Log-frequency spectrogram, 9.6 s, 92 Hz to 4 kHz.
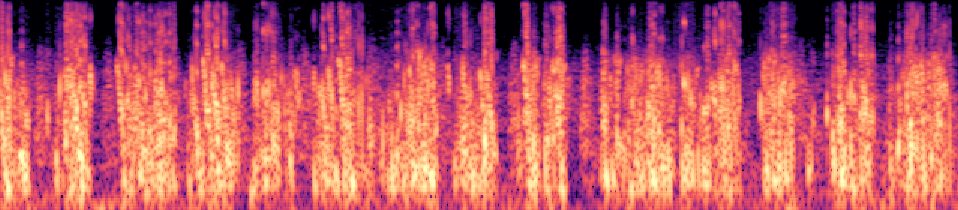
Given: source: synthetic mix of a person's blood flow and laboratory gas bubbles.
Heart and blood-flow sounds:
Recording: Doppler ultrasound of blood flow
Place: subclavian vein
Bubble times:
0.00-0.33 s: bubbles
0.44-0.99 s: bubbles
1.14-1.79 s: bubbles
1.83-2.44 s: bubbles
2.48-3.02 s: bubbles
3.09-4.40 s: bubbles
4.45-5.00 s: bubbles
5.16-5.72 s: bubbles
5.97-7.42 s: bubbles
7.57-7.98 s: bubbles
8.06-8.15 s: bubbles
8.22-8.77 s: bubbles
8.87-9.59 s: bubbles
From the record:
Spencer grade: 4 (maximum detectable bubble signal sounding continuously throughout systole and diastole of every cardiac period, and overriding the amplitude of the normal cardiac signals)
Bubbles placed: anywhere in the cardiac cycle

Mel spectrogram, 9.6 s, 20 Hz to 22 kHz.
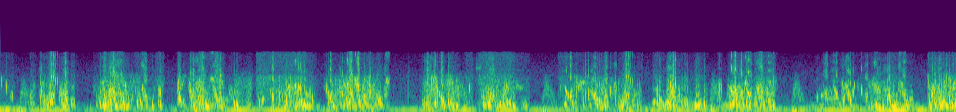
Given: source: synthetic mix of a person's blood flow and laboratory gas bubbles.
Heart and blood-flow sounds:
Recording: Doppler ultrasound of blood flow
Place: subclavian vein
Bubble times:
0.00-0.16 s: bubbles
0.28-0.79 s: bubbles
0.93-1.66 s: bubbles
1.77-2.53 s: bubbles
2.56-3.90 s: bubbles
4.18-5.30 s: bubbles
5.57-6.42 s: bubbles
6.51-7.09 s: bubbles
7.17-7.79 s: bubbles
8.14-9.15 s: bubbles
9.28-9.57 s: bubbles
From the record:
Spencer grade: 4 (maximum detectable bubble signal sounding continuously throughout systole and diastole of every cardiac period, and overriding the amplitude of the normal cardiac signals)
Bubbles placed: anywhere in the cardiac cycle

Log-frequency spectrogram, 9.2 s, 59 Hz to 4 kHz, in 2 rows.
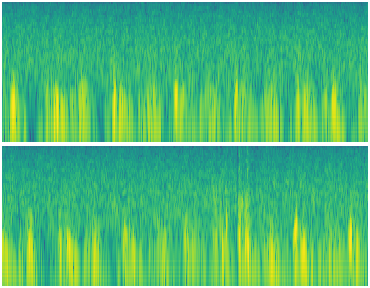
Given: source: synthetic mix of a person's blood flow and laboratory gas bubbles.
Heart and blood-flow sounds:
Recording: Doppler ultrasound of blood flow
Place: precordium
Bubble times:
7.17-7.42 s: bubbles
7.50-7.69 s: bubbles
From the record:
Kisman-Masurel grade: 212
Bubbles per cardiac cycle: several, 3 to 8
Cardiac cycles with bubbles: 1 to 10%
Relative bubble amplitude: moderate (0.250 to 0.450)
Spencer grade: 1 (occasional bubble signal discernible with the cardiac motion signal, with majority of cardiac periods free of bubbles)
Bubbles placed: anywhere in the cardiac cycle

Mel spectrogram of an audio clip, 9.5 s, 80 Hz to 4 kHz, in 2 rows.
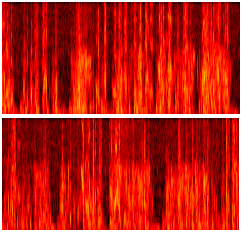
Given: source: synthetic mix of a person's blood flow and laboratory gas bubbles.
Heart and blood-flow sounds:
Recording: Doppler ultrasound of blood flow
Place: precordium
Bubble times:
0.00-0.25 s: bubbles
0.39-0.96 s: bubbles
1.00-1.16 s: bubbles
1.34-2.12 s: bubbles
2.19-3.03 s: bubbles
3.06-4.58 s: bubbles
4.80-5.78 s: bubbles
5.91-6.83 s: bubbles
6.90-7.80 s: bubbles
8.00-9.09 s: bubbles
9.18-9.52 s: bubbles
From the record:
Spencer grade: 4 (maximum detectable bubble signal sounding continuously throughout systole and diastole of every cardiac period, and overriding the amplitude of the normal cardiac signals)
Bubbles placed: anywhere in the cardiac cycle

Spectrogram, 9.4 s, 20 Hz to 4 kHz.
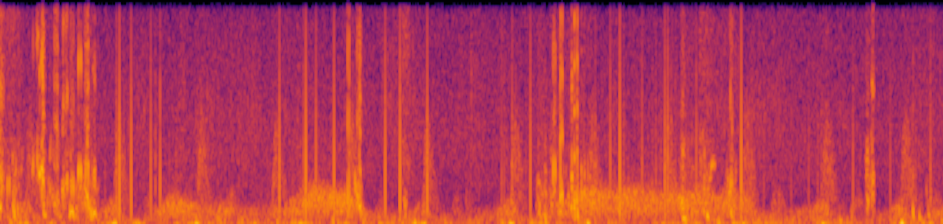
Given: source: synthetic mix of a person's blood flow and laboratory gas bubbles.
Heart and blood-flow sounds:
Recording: Doppler ultrasound of blood flow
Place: subclavian vein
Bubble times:
0.00-0.25 s: bubbles
0.31-1.00 s: bubbles
3.46-3.67 s: bubbles
4.01-4.10 s: bubbles
5.36-5.92 s: bubbles
6.79-7.17 s: bubbles
7.24-7.38 s: bubbles
8.64-8.76 s: bubbles
9.00-9.35 s: bubbles
From the record:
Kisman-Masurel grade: 232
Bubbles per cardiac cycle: several, 3 to 8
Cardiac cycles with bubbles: 50 to 99%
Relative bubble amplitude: moderate (0.250 to 0.450)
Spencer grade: 3 (all of the cardiac periods contain showers or single bubble signals, but not dominating or overriding the cardiac motion signals)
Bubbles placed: anywhere in the cardiac cycle

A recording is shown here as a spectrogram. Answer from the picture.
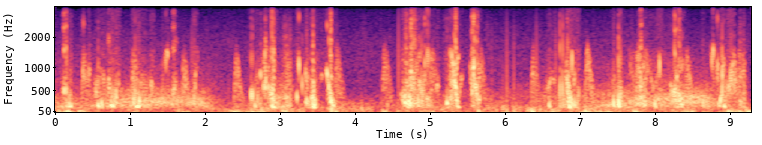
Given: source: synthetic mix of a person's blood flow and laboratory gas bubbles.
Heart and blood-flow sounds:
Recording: Doppler ultrasound of blood flow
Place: subclavian vein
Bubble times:
0.07-0.24 s: bubbles
0.36-0.41 s: bubbles
0.44-0.48 s: bubbles
0.51-0.88 s: bubbles
1.02-1.34 s: bubbles
1.42-1.52 s: bubbles
1.54-1.65 s: bubbles
1.83-1.91 s: bubbles
2.58-3.17 s: bubbles
3.22-3.77 s: bubbles
4.59-5.14 s: bubbles
5.19-5.43 s: bubbles
5.52-5.71 s: bubbles
6.55-6.67 s: bubbles
6.71-7.00 s: bubbles
7.41-7.59 s: bubbles
7.64-8.46 s: bubbles
8.62-8.68 s: bubbles
8.74-9.22 s: bubbles
From the record:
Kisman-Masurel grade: 332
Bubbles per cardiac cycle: rolling drumbeat, 9 or more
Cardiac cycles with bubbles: 50 to 99%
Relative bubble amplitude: moderate (0.250 to 0.450)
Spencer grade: 3 (all of the cardiac periods contain showers or single bubble signals, but not dominating or overriding the cardiac motion signals)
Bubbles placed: anywhere in the cardiac cycle

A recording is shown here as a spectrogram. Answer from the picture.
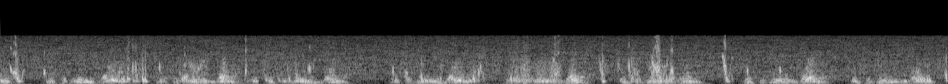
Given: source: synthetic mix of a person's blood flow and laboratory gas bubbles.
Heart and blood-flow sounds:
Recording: Doppler ultrasound of blood flow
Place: precordium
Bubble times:
0.08-0.25 s: bubbles
0.41-0.49 s: bubbles
1.10-1.50 s: bubbles
1.57-1.64 s: bubbles
1.77-2.10 s: bubbles
2.42-3.17 s: bubbles
3.90-3.97 s: bubbles
4.04-4.12 s: bubbles
4.19-4.26 s: bubbles
4.36-4.45 s: bubbles
4.69-4.87 s: bubbles
5.07-5.63 s: bubbles
5.98-6.09 s: bubbles
6.17-6.21 s: bubbles
6.26-6.77 s: bubbles
7.19-7.36 s: bubbles
7.45-7.52 s: bubbles
7.75-7.84 s: bubbles
9.02-9.35 s: bubbles
9.43-9.49 s: bubbles
From the record:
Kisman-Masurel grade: 242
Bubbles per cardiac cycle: several, 3 to 8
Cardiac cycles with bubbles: 100%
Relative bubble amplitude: moderate (0.250 to 0.450)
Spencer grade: 3 (all of the cardiac periods contain showers or single bubble signals, but not dominating or overriding the cardiac motion signals)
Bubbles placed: only in the low amplitude regions of the cardiac cycle

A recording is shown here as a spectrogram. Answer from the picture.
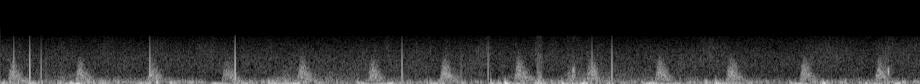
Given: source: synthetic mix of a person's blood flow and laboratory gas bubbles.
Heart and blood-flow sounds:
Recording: Doppler ultrasound of blood flow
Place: subclavian vein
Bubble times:
5.36-5.43 s: bubbles
5.66-5.81 s: bubbles
8.85-8.93 s: bubbles
From the record:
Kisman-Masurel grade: 112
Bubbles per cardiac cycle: 1 to 2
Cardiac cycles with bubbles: 1 to 10%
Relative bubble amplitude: moderate (0.250 to 0.450)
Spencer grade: 1 (occasional bubble signal discernible with the cardiac motion signal, with majority of cardiac periods free of bubbles)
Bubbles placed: anywhere in the cardiac cycle

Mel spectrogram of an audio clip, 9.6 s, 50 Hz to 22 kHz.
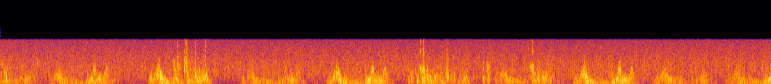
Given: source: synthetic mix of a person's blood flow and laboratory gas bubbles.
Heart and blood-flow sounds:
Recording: Doppler ultrasound of blood flow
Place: precordium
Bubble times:
0.00-0.24 s: bubbles
0.45-0.49 s: bubbles
2.15-2.65 s: bubbles
5.08-5.71 s: bubbles
6.00-6.15 s: bubbles
6.58-6.92 s: bubbles
9.53-9.65 s: bubbles
From the record:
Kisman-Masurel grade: 232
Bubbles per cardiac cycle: several, 3 to 8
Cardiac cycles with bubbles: 50 to 99%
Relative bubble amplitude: moderate (0.250 to 0.450)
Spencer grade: 3 (all of the cardiac periods contain showers or single bubble signals, but not dominating or overriding the cardiac motion signals)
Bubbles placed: only in the low amplitude regions of the cardiac cycle

